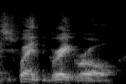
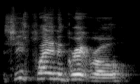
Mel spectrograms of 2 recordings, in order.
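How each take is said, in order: First: Said in the usual way. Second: Much higher and louder, gushing over the role; excited gush. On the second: Real, not acted. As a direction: rave about it, pitch way up. Gushing about Van's role.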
